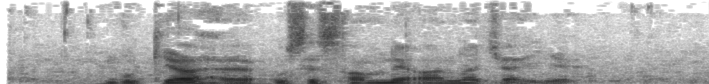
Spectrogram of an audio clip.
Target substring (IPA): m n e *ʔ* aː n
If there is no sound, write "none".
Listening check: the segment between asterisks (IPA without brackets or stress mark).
ʔ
